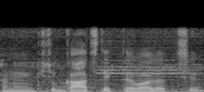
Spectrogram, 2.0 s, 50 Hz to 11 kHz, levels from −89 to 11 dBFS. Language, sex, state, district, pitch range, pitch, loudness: Bengali, male, West Bengal, North 24 Parganas, 165-180 Hz, 175 Hz, -18 LUFS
